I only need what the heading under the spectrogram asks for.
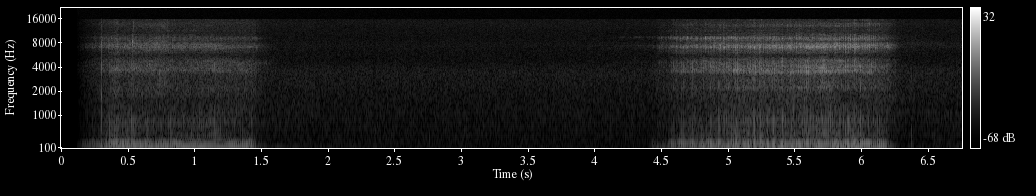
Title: When you trying to record while he is snoring but he catch you 🤣😂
